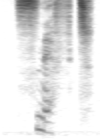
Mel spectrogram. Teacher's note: It's pronounced sniffed with a crisp t ending.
